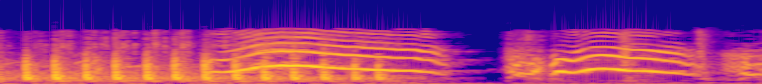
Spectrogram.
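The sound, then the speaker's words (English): A baby left alone in a house cries: a string of short, rapid sobs, then two long, high wails that rise and fall in pitch, loud and with no voices over them. “Leaving a baby in a house alone.”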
